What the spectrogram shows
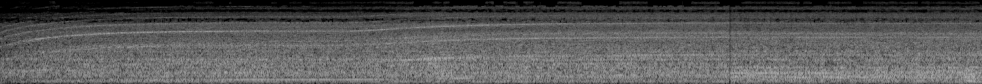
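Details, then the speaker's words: Ninja Creami-style ice cream maker on roughly two-minute cycle with thickened keto mix: loud steady high whine with grinding underneath, pitch changing as blade moves from air into the frozen mixture; normal running. "Hear that grinding sound? Now it's down to the keto chow creamy part. You can hear a sound when it goes from just air before it hits the actual mixture."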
